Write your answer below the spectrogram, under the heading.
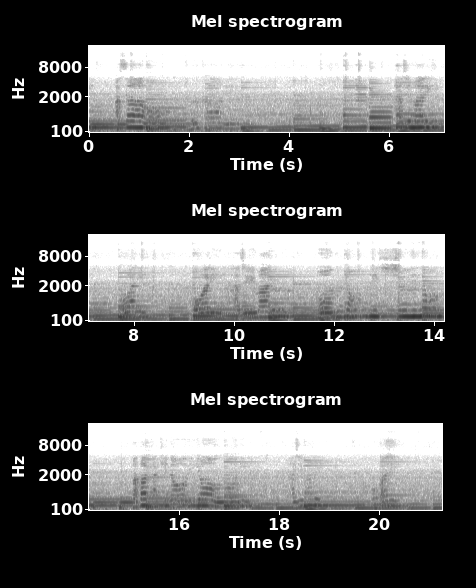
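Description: Acoustic guitar strummed and picked through a slow song, with a woman singing over it at times.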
